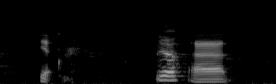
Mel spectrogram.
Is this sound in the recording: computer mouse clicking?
yes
